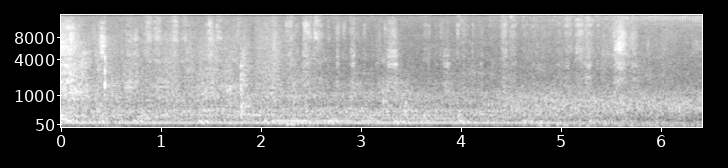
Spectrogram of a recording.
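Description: Faint scratching of handwriting on notebook paper, short strokes scattered throughout, over a steady low hum.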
